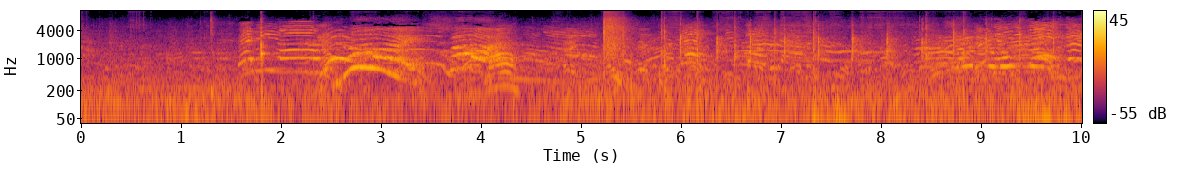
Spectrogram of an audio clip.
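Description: A softball bat cracking against the ball a little under two seconds in, followed by a burst of high-pitched yelling from children and spectators as the play runs.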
